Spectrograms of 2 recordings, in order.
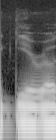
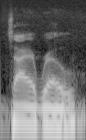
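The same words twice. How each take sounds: First: Gyro said as "GEE-ro", with a hard g; hard-g pronunciation. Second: Gyro said as "JAI-ro", rhyming with Cairo; JAI-ro pronunciation. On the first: Host listing how some people say gyro, as "GEE-ro". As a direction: start gyro with a hard g, "GHEE-roh". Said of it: "Some people say gyro". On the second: Host listing another way people say gyro, as "JAI-ro". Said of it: "some people say gyro". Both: Shown as a demonstration.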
